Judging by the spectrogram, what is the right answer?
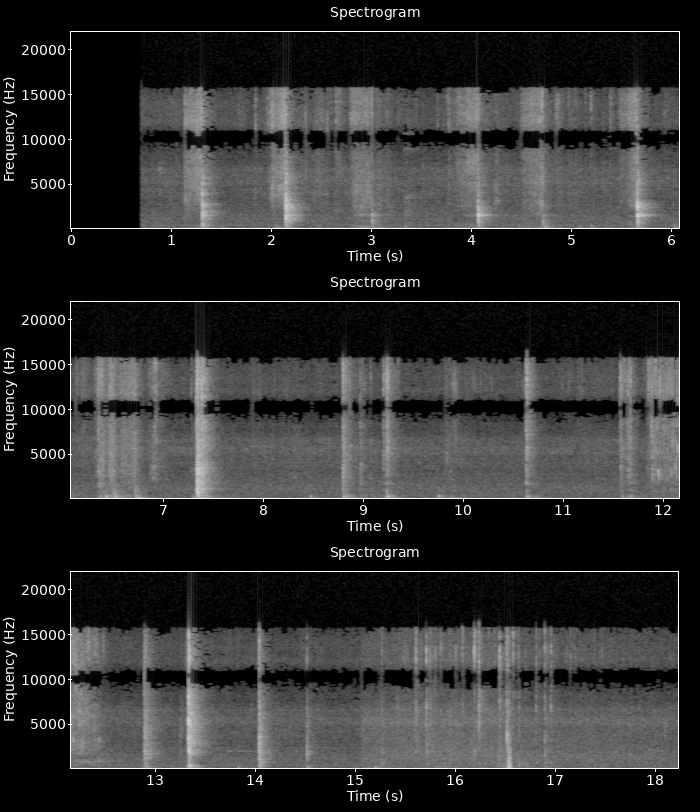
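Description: Scattered sharp knocks and taps of pear chunks being handled on a wooden cutting board and dropped into a plastic blender jug, about one or two a second, over a faint steady hum.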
